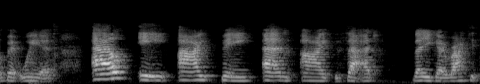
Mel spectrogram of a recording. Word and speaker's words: Leibniz: Really interesting to bring in here a key thinker, Leibniz. I think that's how you say his name. It's spelled a bit weird. Leibniz.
